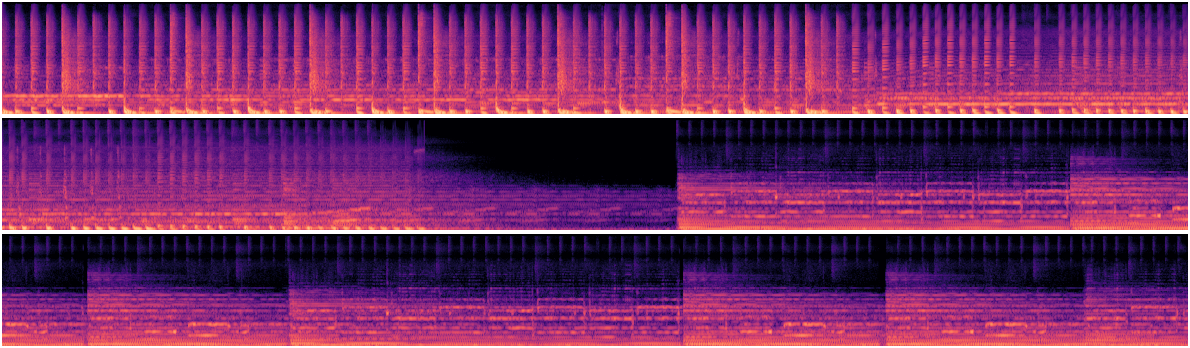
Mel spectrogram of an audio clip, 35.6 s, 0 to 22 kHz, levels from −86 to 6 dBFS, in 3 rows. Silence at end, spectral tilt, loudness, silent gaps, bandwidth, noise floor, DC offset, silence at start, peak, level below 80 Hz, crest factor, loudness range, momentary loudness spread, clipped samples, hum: 0 s; -5 dB/octave; -17 LUFS; none; 20 kHz; -45 dBFS; under 0.1%; 0 s; 0 dBFS; -20 dBFS; 16 dB; 12 LU; 13 LU; under 0.1%; none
